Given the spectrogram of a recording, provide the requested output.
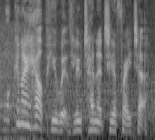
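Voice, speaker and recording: An actress voicing a composed, businesslike woman in a game, formal, polite and measured. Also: fairly low pitch, very animated, slight background noise. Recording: quiet game audio, lo-fi, music behind.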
